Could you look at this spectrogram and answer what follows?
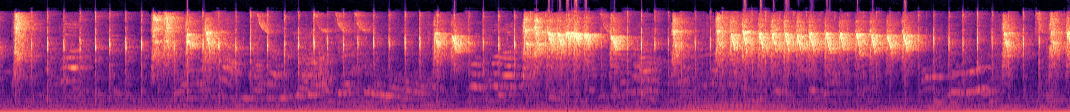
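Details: Grey-cheeked bulbul giving several bursts of dense, high chattering song between quieter stretches, with steady dry ticking clicks running throughout the background.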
